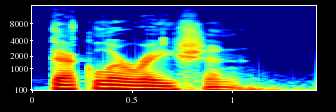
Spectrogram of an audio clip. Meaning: 1. An emphatic or formal act of saying, telling or asserting something, by speech or writing; a decisive assertion or proclamation 2. Specifically, a declaration of love
- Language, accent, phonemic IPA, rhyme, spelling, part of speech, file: English, US, /ˌdɛk.ləˈɹeɪ.ʃən/, -eɪʃən, declaration, noun, En-us-declaration.ogg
